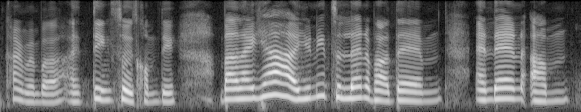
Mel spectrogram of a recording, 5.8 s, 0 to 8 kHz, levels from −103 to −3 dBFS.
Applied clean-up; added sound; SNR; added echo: none; none; none; none.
